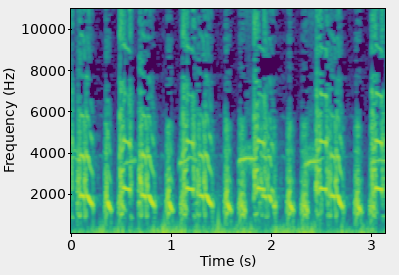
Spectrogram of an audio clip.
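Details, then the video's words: Rapid harsh calls of a female grey francolin, each note sliding downward, repeated densely throughout with low background noise. "Gray francolin teetar voice | female teetar sound"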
